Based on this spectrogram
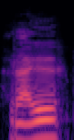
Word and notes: rahw: Apatani

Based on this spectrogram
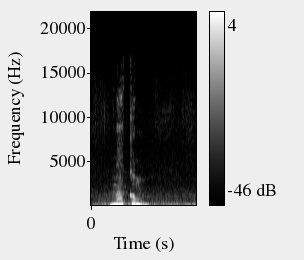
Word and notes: makhum: kwamera

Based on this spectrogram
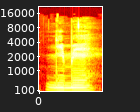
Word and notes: zime: apatani

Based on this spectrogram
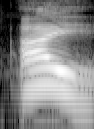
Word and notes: ai: Ansus

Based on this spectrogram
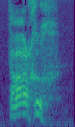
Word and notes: tarɣɯx: Xyzyl

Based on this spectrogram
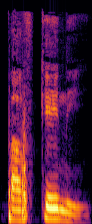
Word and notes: bavkeni: Raga

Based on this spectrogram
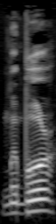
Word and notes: mwbur: Apatani

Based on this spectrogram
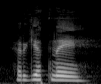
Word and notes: re: rèe’eh

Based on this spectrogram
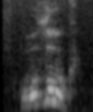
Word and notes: ulug: Xyzyl

